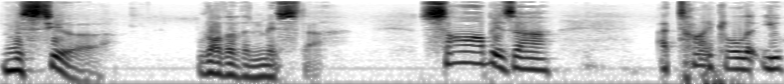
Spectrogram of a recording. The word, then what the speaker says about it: Sahib: I called it Sahib. Depending on where you are in India, sometimes pronounced Sahib in the north, often more pronounced Sahib in the south.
